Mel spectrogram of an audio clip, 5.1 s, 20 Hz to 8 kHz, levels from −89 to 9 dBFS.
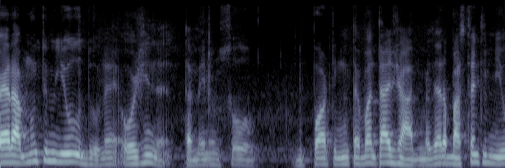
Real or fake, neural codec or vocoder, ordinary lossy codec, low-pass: fake; codec, 16 kHz, 4 kbps, X-Codec, HuBERT features, trained on balanced general audio; Opus, 64 kbps; 7.2 kHz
